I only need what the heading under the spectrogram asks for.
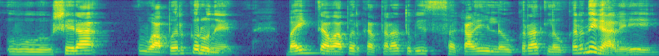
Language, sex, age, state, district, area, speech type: Marathi, male, 60+, Maharashtra, Osmanabad, rural, spontaneous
